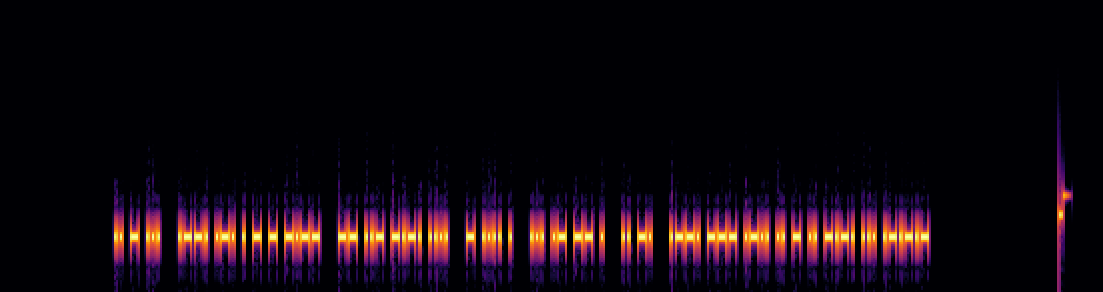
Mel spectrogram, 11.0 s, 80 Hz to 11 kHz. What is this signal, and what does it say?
Morse code, heard as a keyed tone, about 42 wpm, 700 Hz. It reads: ITS PRETTY MUCH THE SAME IN POLITICS.
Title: Sentences from Top 1000 Words - Review Part 6 - 45wpm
